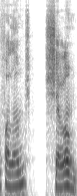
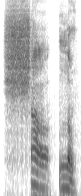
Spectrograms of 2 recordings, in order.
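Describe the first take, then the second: First: "shalom" with the first syllable reduced to "she"; Aramaic shalom. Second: "shalom" slowly, weight on the first syllable "sha"; stress on shalom. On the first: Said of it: "Não falamos chá, falamos she". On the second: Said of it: "O chá aqui, ele é mais tônico". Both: Shown as a demonstration.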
